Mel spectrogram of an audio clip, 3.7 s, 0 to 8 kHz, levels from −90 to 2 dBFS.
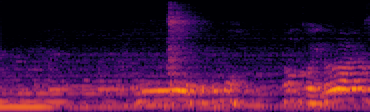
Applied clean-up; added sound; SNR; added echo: none; none; none; reverberation time 0.6 s.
